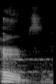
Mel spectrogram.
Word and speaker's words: herbs: Herbs. The H is silent.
